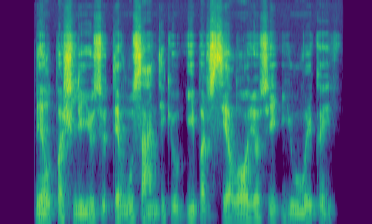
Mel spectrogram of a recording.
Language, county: Lithuanian, Šiauliai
